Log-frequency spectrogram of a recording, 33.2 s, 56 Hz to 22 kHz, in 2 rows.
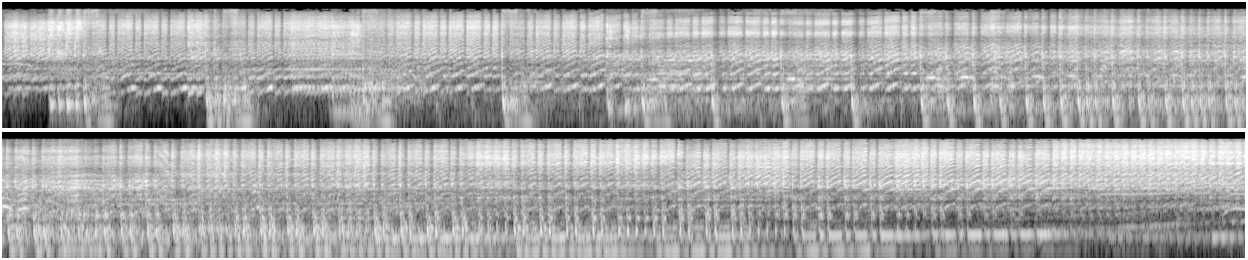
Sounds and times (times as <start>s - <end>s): Music: 0.0s - 33.1s.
